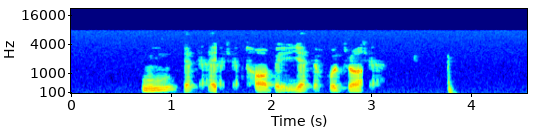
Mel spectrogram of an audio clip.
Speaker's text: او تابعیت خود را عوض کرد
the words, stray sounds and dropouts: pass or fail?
fail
